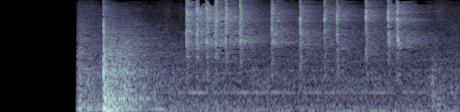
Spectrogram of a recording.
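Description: A knock, then a quick run of sharp ratcheting clicks: a snap-off utility knife's blade being pushed out of its plastic handle.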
